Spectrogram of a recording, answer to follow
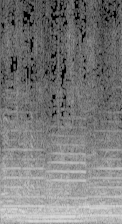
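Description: Marching band playing a long held chord of several sustained notes, with a lower note joining about half a second in and dropping out shortly before the end.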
